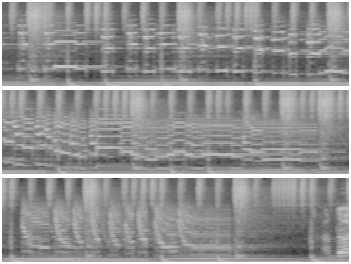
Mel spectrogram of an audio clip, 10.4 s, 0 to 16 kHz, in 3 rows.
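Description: Roland Fantom 7 synthesizer played live with a layered Scene: quick runs of notes over held bass notes that change every second or so, with drums.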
